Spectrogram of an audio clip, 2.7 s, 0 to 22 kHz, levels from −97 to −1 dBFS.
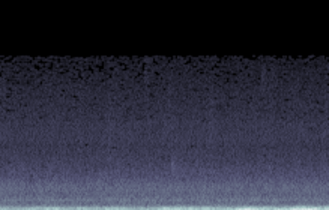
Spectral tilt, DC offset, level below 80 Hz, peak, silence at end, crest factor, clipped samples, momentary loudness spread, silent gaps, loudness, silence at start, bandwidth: -8.5 dB/octave; under 0.1%; -30 dBFS; -8 dBFS; 0 s; 18 dB; under 0.1%; 12 LU; none; -28 LUFS; 0 s; 11 kHz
